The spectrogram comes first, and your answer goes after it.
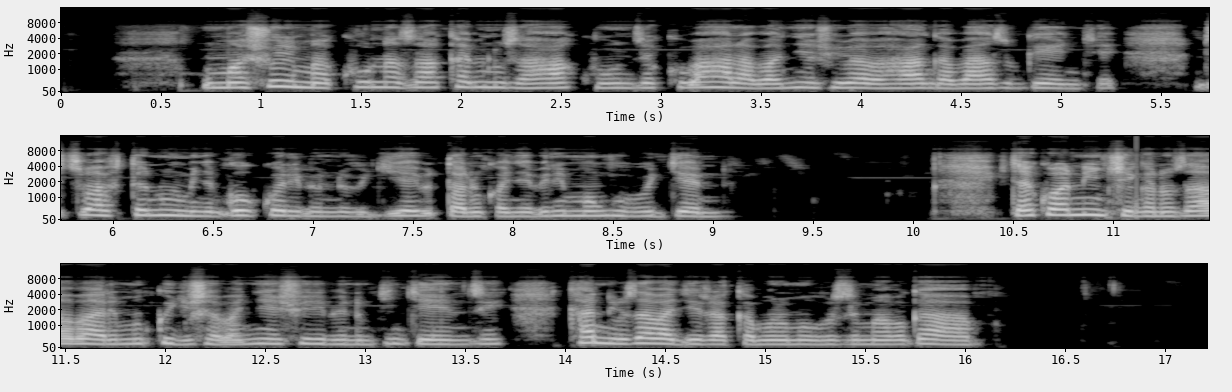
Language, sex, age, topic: Kinyarwanda, female, 25-35, education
